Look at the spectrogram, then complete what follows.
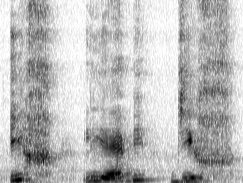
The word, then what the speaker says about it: ich liebe dich: ich liebe dich né só que se pronuncia ir liebe dir pronuncia assim mas é ch no final né então essa pronúncia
